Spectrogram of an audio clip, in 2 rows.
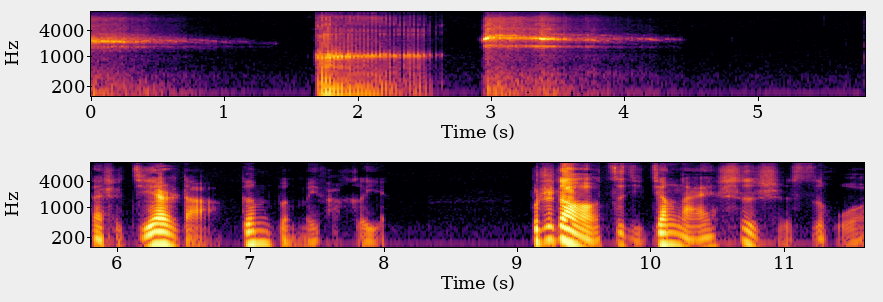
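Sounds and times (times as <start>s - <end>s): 
loud snoring: 1.7s - 2.6s
speech: 5.8s - 8.1s, 9.1s - 11.5s.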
